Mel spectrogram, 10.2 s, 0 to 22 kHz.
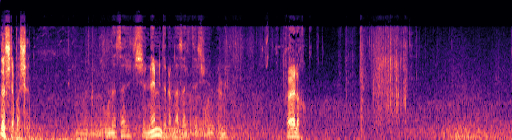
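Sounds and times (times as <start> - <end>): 
speech: 0.0 - 0.8, 2.3 - 4.8, 5.7 - 6.1
bag being opened with a crinkling rustle: 6.8 - 8.5.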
